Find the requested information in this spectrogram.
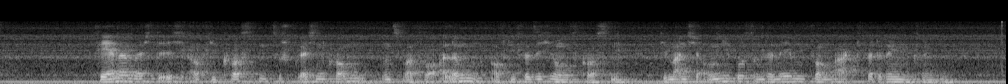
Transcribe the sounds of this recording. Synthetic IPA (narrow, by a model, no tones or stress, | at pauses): fɛɐnɐmœçtə̰ʔɪça̰ʊfd̥iːkʰɔstn̩t͡suʃpʁ̥ɛ̰çn̩kʰɔmənʔʊntt͡sv̥a̰ːɐfoːɐʔa̰ləmʔa̰ʊfd̥iːfɛɐzɪçəʁʊŋskʰɔstn̩ | d̥iːma̰nçə̰ʔɔ̰mnibʊsʔʊntɐneːmənfɔmːa̰ɐk̚tfɛɐdʁɛŋənkʰœntn̩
